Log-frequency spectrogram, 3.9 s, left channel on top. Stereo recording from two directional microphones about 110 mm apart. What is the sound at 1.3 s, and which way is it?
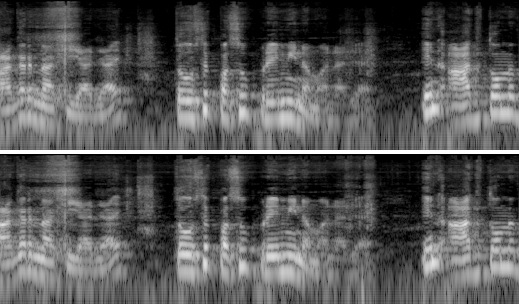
A man's voice, 40° left (ahead or behind).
